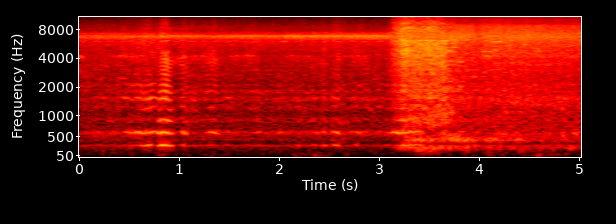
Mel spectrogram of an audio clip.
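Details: Aceh honey bees humming in a steady, even drone with a higher overtone, with a short knock early on; a loud hissing rustle takes over during the last two seconds.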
